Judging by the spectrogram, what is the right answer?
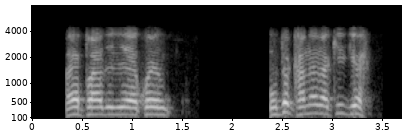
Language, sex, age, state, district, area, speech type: Manipuri, male, 60+, Manipur, Kangpokpi, urban, conversation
